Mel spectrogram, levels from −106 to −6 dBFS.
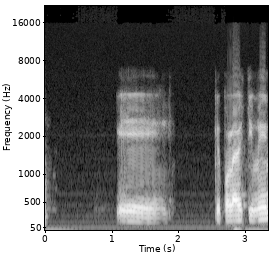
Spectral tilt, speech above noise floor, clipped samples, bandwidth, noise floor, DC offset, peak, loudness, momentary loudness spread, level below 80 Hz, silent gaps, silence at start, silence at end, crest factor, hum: -6.5 dB/octave; 44 dB; under 0.1%; 7.4 kHz; -57 dBFS; under 0.1%; 0 dBFS; -15 LUFS; 14 LU; -56 dBFS; none; 0 s; 0 s; 18 dB; 50 Hz at -55 dBFS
